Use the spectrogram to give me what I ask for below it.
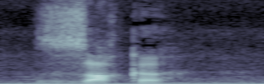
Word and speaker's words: Socke: it's a German word for sck and it's pronounced zaka he told me that in person believe it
